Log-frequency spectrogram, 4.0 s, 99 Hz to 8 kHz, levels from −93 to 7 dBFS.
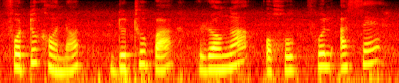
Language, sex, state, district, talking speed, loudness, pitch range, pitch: Assamese, female, Assam, Kamrup Metropolitan, 105 wpm, -19 LUFS, 210-255 Hz, 225 Hz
